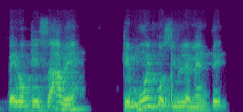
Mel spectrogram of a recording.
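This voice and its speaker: This man has a medium-pitched voice and lively intonation. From Mexico, Veracruz (Misantla). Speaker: philosophy teacher. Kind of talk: lecture. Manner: animated.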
